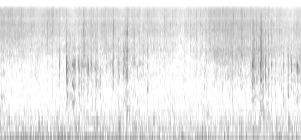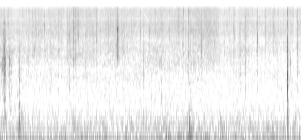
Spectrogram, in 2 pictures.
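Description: Rashers of bacon sizzling on a wire grill over glowing campfire embers: a steady hiss with scattered small pops and crackles.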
